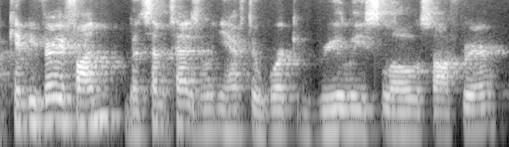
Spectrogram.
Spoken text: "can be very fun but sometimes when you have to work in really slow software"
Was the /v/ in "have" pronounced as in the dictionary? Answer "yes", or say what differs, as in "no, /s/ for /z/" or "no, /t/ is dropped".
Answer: no, /f/ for /v/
